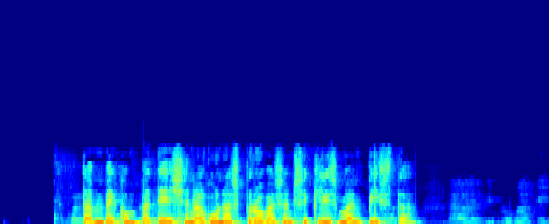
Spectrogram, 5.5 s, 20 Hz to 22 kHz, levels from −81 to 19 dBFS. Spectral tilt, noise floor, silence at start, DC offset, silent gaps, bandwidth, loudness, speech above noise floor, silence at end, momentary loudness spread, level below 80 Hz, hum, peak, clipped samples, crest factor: -6 dB/octave; -48 dBFS; 0.75 s; under 0.1%; none; 7.8 kHz; -13 LUFS; 36 dB; 1.3 s; 8 LU; -54 dBFS; none; 0 dBFS; under 0.1%; 14 dB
